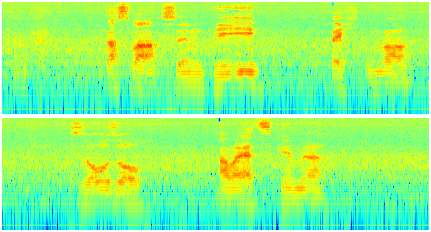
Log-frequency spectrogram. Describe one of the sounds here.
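A young man speaks close up.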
